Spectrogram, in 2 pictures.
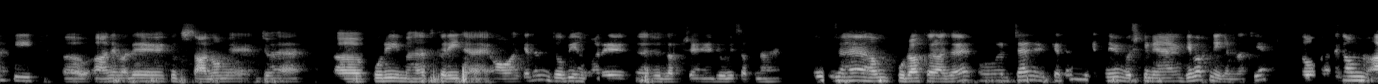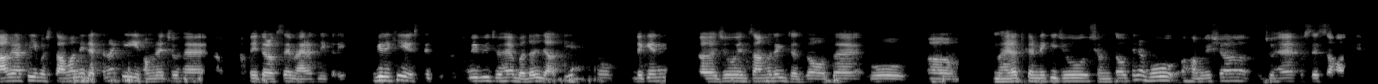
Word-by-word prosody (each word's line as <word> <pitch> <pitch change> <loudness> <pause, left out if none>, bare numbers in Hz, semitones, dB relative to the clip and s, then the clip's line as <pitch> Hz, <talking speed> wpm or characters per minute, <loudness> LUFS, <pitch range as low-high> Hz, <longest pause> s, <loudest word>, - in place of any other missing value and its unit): कि 170 -4 -5 0.3
अ, - - -6 0.3
आने 135 +2 +1
वाले 150 +1 0 0.2
कुछ 145 -1 -6
सालों 130 +2 +3
में 135 -1 -9
जो 135 - -5
है 70 - -4
अ, 135 - +1 0.2
पूरी 155 +1 +3
मेहनत 135 +1 -2
करी 145 -1 +4
जाए - - +2
और 135 0 -1
कहते - - -5
है 210 - -9
ना - - -12
जो 155 - +2
भी 160 0 0
हमारे 145 0 0
अ, 180 +5 -4
जो 140 - -3
लक्ष्य 130 +2 -5
हैं, 135 -1 -6
जो 135 0 -3
भी 140 - -4
सपना 130 -1 -9
है, 135 - -16 0.4
वो 190 - +1
जो 175 - 0
है 180 0 +5
हम 160 +1 +3
पूरा 145 -1 +6
करा 140 -1 +4
जाए 195 +7 +3
और 165 0 -11
चाहे 190 0 0
कहते 220 +4 -6
हैं - - -10
ना, 225 - -6
कितनी 170 - -3
भी 170 - -5
मुश्किलें 150 +1 -1
आएँ, 150 0 0
गिव 170 +6 +3
अप 205 - -11
नहीं 145 -5 +1
करना 125 0 -10
चाहिए। 210 - -6 0.4
तो 150 0 +2
कम - - -10
से - - -12
कम 190 -1 +4
आगे 150 +4 +9
आकर 165 +2 +2
ये 180 - +2
पछतावा 155 -1 +3
नहीं 170 +1 +1
रहता - - +1
है 180 - 0
ना 180 - -9
कि 180 -3 +4
हमने 140 +2 0
जो - - 0
है, 140 0 +4
अपनी 145 +1 -4
तरफ 135 -1 +4
से 150 - +3
मेहनत 125 0 +3
नहीं - - -8
करी, 445 -4 -13
क्योंकि 185 - +3
देखिए 195 -3 +4
स्थिति 365 - -12
कभी 160 - -1
भी 170 +1 +1
जो 155 -1 -2
है 160 +1 +3
बदल 145 +3 +3
जाती 195 +7 0
है, 245 - -8
तो 155 -1 -10 0.2
लेकिन 160 +3 +3 0.4
अ, 140 - +5
जो 150 +2 0
इंसान 145 0 +2
के 150 - -4
अंदर 160 +1 0
एक 160 - -5
ज़ज्बा 140 +4 -3
होता 135 0 -1
है, 140 0 +2 0.2
वो 140 -1 -1 0.2
अ, 130 -1 0 0.4
मेहनत 140 +2 +4
करने 145 -1 +1
की 155 0 0
जो 150 +1 +1 0.2
क्षमता 135 0 -5
होती 150 +7 -3
है 215 - -1
ना, 200 - -3
वो 185 +1 +1
हमेशा 145 +4 -3 0.4
जो 145 - -7
है 150 +1 +2
उससे 440 +1 -2
साथ 420 - -1
देती - - -25
150 Hz, 240 wpm, -24 LUFS, 140-170 Hz, 0.4 s, आगे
